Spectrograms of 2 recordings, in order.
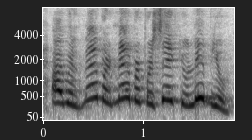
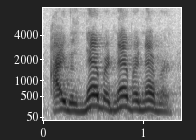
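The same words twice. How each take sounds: First: Put-on high, fast, eager child voice, much higher; child talking to grandma. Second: Said in the usual way. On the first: Grandchild telling lola about the Greek, high eager child voice. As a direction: squeal it out like an excited grandkid. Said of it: "Sabi niya". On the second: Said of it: "totoong ganun ang pagkakasulat nun".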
